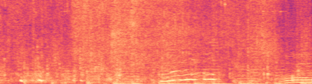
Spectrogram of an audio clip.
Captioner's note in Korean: 쏴아아아아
